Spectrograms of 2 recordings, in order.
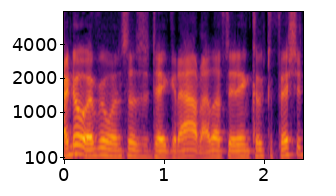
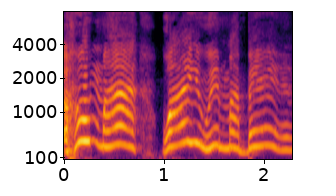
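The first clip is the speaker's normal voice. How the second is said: very high-pitched, put-on Arkansas accent; 6 dB louder than usual. Imagining what he would have woken up to, speaker tries an Arkansas accent. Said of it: "what kind of accent would he have been woken up to".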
